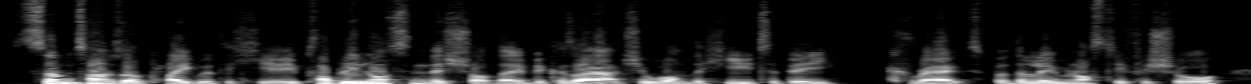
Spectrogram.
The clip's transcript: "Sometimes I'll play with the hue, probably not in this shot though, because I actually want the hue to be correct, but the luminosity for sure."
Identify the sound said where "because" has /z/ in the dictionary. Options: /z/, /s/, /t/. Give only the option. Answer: /z/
